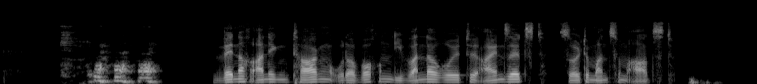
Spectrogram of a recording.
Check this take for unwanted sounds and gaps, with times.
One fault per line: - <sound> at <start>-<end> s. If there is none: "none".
- laugh at 0.6-1.6 s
